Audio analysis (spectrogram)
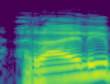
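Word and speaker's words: wryly: पर सवाल उठाए हैं रायली पढ़ा जाएगा इसकी डब्ल्यू साइलेंट होगी और इसकी वर्ड मीनिंग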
